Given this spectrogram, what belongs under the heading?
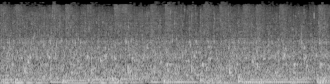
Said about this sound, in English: It can sound a little different though when you have just the sound of the flow of the water. Hear what I mean?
